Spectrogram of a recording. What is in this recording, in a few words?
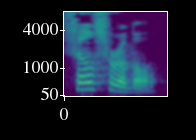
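"filterable", English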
